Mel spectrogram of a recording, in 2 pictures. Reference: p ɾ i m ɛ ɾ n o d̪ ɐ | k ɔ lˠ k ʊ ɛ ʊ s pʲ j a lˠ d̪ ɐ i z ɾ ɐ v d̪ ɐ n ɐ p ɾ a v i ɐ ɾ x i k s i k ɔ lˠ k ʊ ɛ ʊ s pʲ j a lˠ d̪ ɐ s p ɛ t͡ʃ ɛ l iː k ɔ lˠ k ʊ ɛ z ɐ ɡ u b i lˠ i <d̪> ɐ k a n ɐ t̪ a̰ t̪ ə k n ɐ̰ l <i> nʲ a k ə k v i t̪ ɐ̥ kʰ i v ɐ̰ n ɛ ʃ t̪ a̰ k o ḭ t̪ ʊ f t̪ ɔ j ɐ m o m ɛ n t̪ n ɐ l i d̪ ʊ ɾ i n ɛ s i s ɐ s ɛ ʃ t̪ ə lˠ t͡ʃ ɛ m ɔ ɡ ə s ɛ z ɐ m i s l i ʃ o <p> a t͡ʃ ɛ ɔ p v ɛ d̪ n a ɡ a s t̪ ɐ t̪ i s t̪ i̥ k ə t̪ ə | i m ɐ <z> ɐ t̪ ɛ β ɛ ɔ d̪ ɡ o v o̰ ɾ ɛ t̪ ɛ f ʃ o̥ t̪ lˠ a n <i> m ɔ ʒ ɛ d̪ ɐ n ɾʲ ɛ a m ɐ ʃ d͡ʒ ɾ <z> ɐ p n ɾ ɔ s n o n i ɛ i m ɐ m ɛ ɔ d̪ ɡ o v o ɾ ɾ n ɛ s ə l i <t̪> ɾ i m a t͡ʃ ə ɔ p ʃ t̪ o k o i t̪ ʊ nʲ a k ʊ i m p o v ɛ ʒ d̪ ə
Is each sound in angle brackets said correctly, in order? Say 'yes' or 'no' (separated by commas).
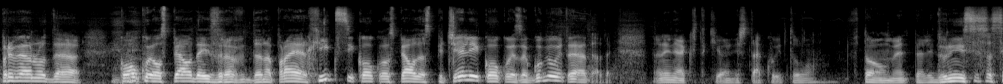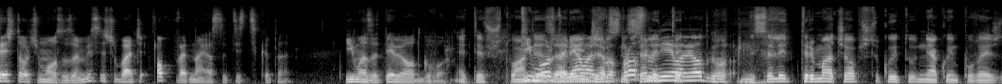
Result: no, yes, no, yes, yes, no, yes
